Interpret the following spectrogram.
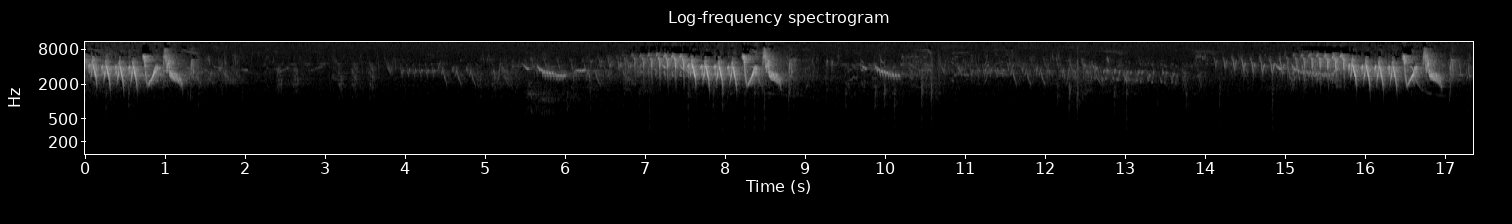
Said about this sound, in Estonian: See oli metsvint, üks Eestimaal veel üsna arvukalt esinev lind.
